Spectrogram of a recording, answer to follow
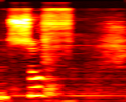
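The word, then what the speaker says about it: Yam Suf: El nombre hebreo de Mar Rojo se pronuncia ysuf, que significa mar de cañas, pero por un error de traducción se le conoce como el Mar Rojo.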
